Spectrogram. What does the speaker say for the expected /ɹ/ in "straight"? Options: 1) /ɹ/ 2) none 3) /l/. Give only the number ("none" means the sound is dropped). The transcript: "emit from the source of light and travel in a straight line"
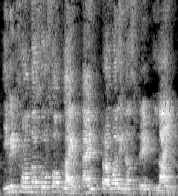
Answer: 2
